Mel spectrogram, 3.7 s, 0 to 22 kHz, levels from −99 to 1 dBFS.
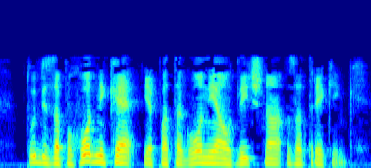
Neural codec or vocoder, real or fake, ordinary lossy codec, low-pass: none; real; MP3, 24 kbps; 5.4 kHz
